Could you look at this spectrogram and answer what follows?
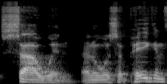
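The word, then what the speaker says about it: Samhain: that it's written we think that it's actually pronounced Sam ha but it's actually pronounced sawin and it was a pagan Festival that started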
